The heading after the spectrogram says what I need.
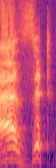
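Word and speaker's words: asset: ஆஸ்க்கு ஒரு சிலபல் தான், அசட்டுக்கு ரெண்டு உச்சரிப்பு, ரெண்டு சத்தம். அசட் அசட் அசட் ஏக்கு அப்புறம் டபுள் எஸ் வரும்போது ஜெட் ஆக மாறுகிறது.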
